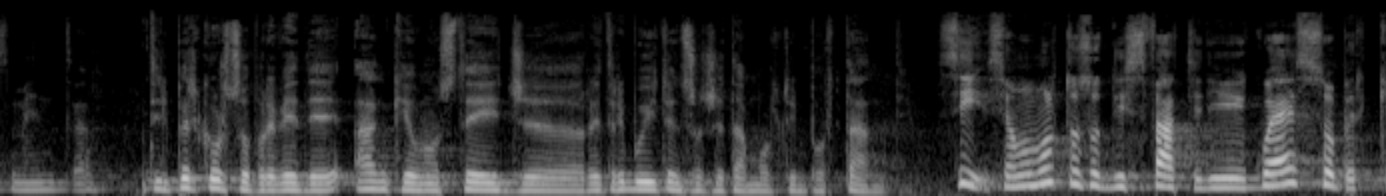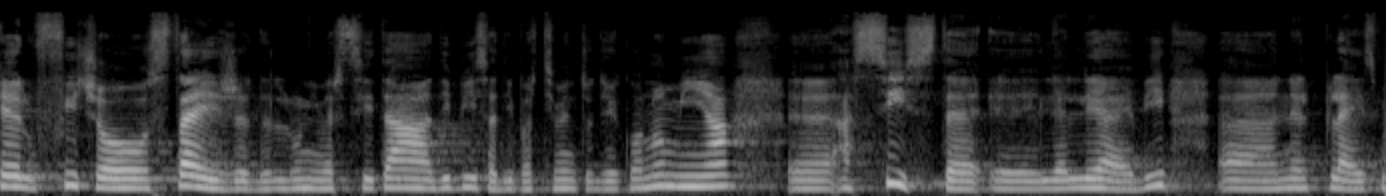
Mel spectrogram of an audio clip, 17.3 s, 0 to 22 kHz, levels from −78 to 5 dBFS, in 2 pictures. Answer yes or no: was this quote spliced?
no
